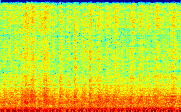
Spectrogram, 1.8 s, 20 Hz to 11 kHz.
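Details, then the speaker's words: Restored Craftsman GS 6500 riding mower single-cylinder engine at steady, even beat without misses or knocks after repairs; runs well. "frame and it uh runs really well matter of fact I can uh hop up here real quick fire it up for you"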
